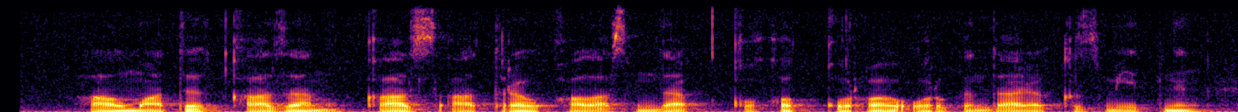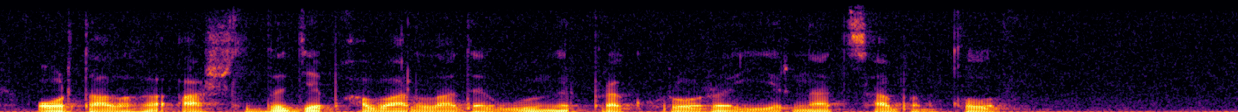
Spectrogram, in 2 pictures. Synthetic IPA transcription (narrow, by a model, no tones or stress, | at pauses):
ɑlˠmɑt̪əqʰɑzɑɴqʰɑzɑ̰t̪əɾɑwqʰɑlˠɑsənd̪ɑqʰʊqəqʰːo̞ɾʁɑwʔo̞̰rɡand̪ɑɾəqʰəzme̞t̪ɪnɪŋ | wo̞ɾt̪ɑlˠəʁə̰ʔɑʃəlˠd̪əd̪e̞pχɑbɑɾlˠɑd̪əwɵŋɪɾpro̞kuɾo̞ɾəirnɑt̪sɑbəɴqʰʊlˠof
